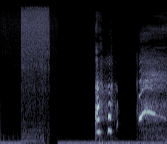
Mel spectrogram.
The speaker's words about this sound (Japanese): いい泣き声ですよ。少し刺激が強すぎましたか？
